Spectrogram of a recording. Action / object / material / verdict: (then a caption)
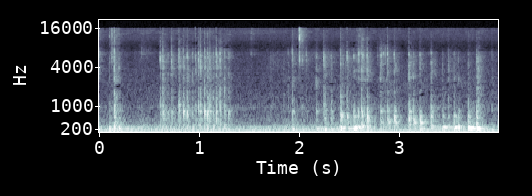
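tap / clear plastic water bottle with a straw inside / plastic / none. A tilted clear plastic water bottle with a straw inside is tapped with nails and fingertips, making quiet, irregular, soft clicking taps over a steady low hum. The taps are light and mostly dull, with occasional brighter ticks and a few slightly louder knocks near the end.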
